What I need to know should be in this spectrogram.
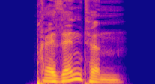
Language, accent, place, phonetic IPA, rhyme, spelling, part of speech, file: German, Germany, Berlin, [pʁɛˈzɛntəm], -ɛntəm, präsentem, adjective, De-präsentem.ogg
- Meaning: strong dative masculine/neuter singular of präsent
